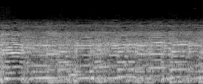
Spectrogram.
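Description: Solid-body electric guitar playing a fast blues-rock lead lick in the G position, a quick unbroken run of picked notes.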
